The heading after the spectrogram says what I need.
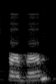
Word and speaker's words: FRBR: to it as FBR some people pronounce it as Ferber and here's a very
